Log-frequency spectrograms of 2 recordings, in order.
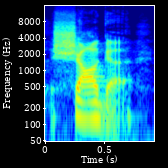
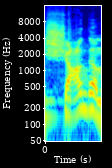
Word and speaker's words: chaga: And oh, one last thing I did not talk about enough was shaga. So the shaga mushroom, the medicinal mushroom shaga it's spelled C-H-A-G-A.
